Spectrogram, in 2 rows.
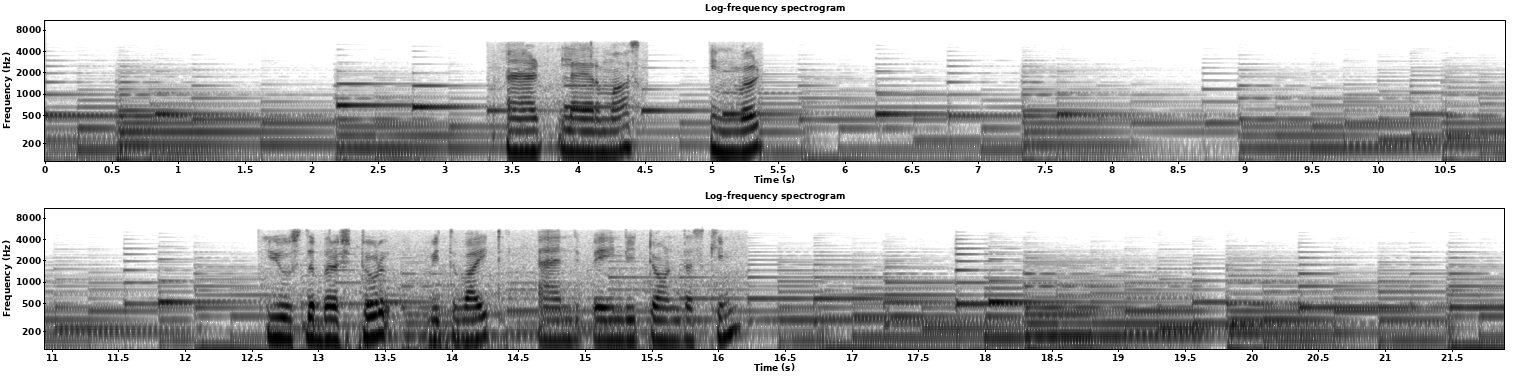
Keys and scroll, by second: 5.4 alt+Delete, 6.7 ctrl+alt+0, 7.6 space, 12.4 b.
